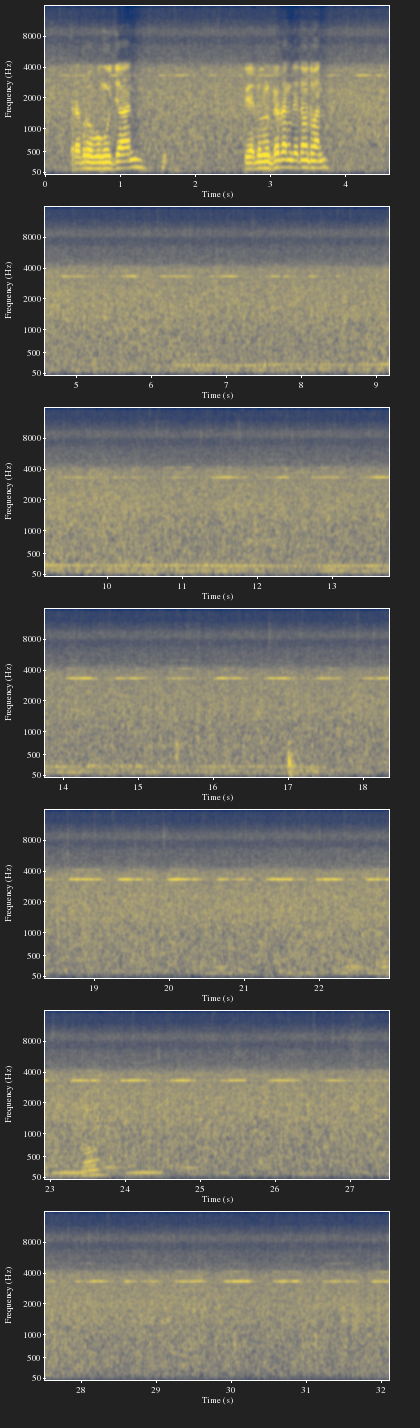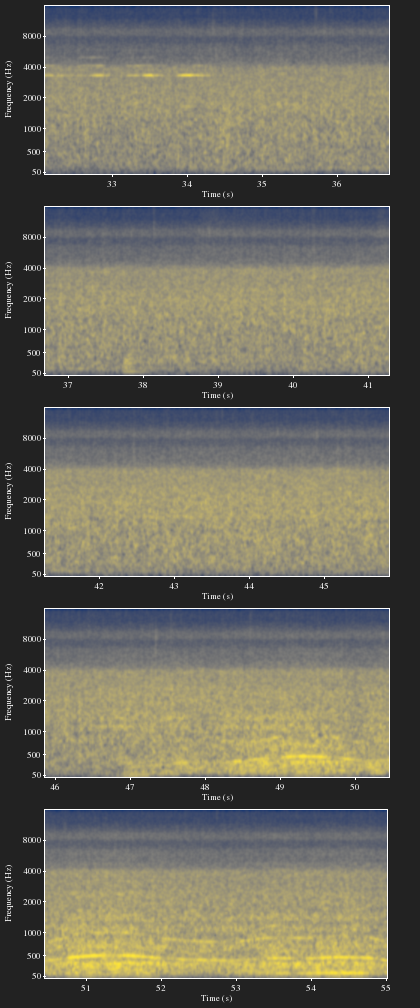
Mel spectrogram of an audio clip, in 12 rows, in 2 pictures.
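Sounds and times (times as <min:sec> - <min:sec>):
truck engine running: 0:00.0 - 0:29.0, 0:46.1 - 0:55.0
truck reversing alarm beeping: 0:00.0 - 0:34.7, 0:46.3 - 0:55.0
rain hissing: 0:00.0 - 0:55.0.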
